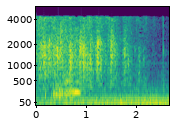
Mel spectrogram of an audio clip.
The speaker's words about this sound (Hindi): देखिए ताली तो बजा दो इनके लिए. आप ताली थोड़ी हल्की बजाते हैं तो मजा नहीं आता फिर.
